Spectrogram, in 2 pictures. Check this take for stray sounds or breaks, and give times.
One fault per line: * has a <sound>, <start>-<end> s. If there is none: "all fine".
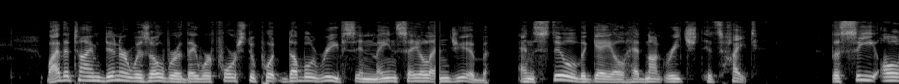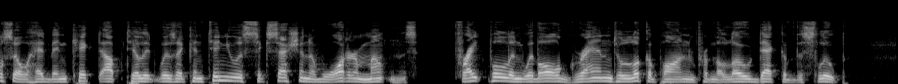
* has a dropout, 4.3-4.4 s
